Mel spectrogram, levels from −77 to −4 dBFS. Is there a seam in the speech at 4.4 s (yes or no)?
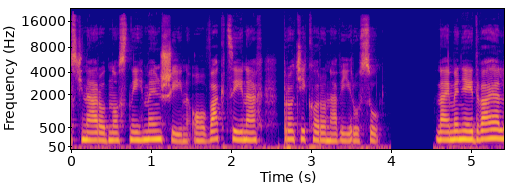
yes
